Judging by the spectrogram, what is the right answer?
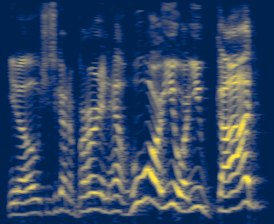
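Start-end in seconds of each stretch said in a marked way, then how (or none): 0.5-1.4 put-on yelling, pitched higher. Retelling what Roger Stone said after a death: imitating Roger Stone yelling. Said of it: "coming out yelling".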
